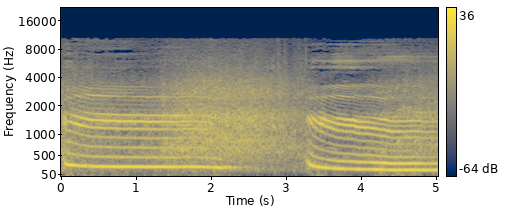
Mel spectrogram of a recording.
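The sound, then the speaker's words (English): Two long, loud whale moans, each a low mournful tone sliding slowly downward; the second begins with a brief upward swoop before sagging again. No one speaks. “Whales always kind of sound depressed, don't they?”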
